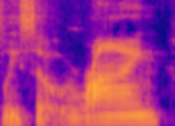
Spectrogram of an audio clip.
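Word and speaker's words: Lisa Rein: And then we have Lisa Rhine. That's how you pronounce her name. In case anyone's curious, it's Lisa Rhine, like the river.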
